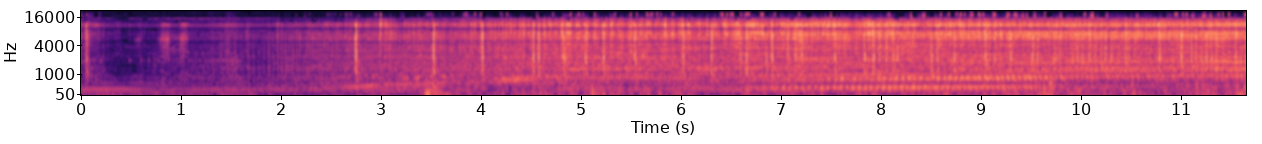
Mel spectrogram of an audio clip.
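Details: SurRon electric bike: rising motor whine with a steady fast clicking, about four a second, running over it; the persistent clicking's cause is unknown.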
